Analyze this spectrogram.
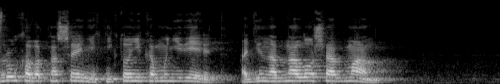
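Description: A middle-aged man speaks calmly and with expression into a microphone.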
